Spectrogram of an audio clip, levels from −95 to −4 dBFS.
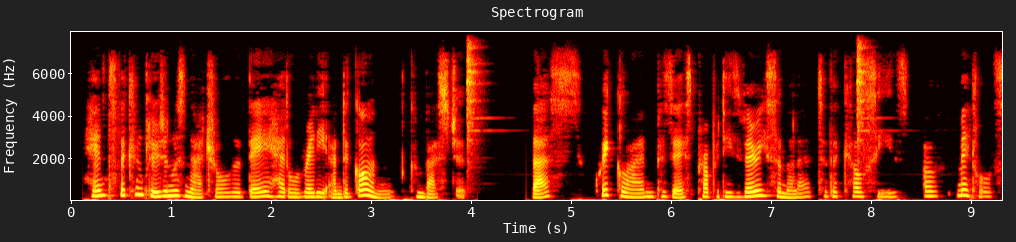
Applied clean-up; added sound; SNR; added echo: none; Cutlery, silverware; 12 dB; none.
